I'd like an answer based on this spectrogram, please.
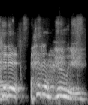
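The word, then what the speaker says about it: pitohui: Pitahui. I know, it's weird. Pitahui is how you say it.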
